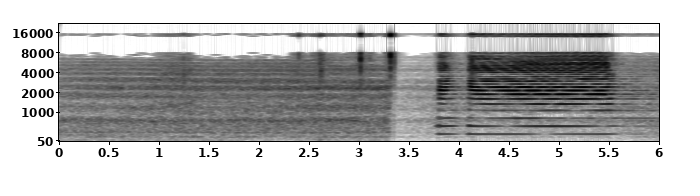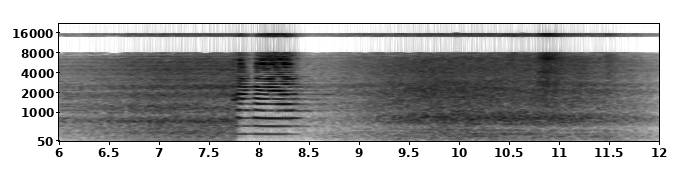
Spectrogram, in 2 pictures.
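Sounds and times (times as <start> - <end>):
truck engine and tyre noise: 0.0 - 12.0
air horn blast: 3.8 - 6.1, 7.7 - 8.6.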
